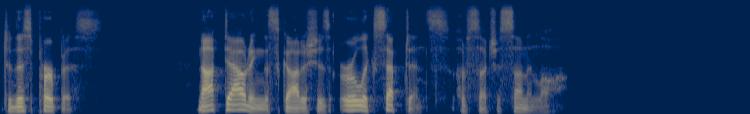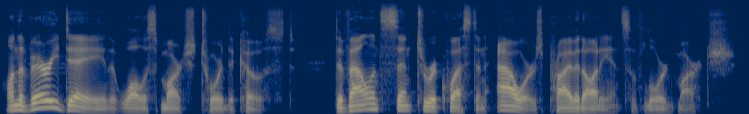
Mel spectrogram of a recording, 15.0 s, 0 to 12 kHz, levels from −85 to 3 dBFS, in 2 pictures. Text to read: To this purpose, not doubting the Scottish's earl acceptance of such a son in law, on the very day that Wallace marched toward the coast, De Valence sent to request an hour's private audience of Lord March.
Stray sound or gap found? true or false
false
